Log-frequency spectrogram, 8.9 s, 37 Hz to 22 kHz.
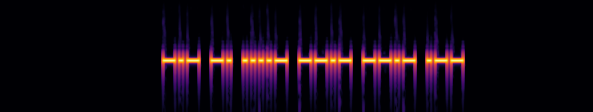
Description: Morse code, heard as a keyed tone, about 20 wpm, 700 Hz. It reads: KN4QQW
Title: USA Call Signs - 6 Characters - Repeated 2x - 20wpm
